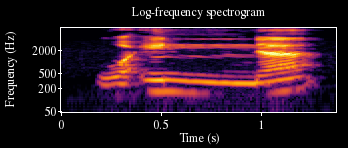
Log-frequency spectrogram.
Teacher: নুন মুসাদ্দাদ এখানে ওয়াজিব গুন্না, কালি পরিমাণ গুন্না করতে হবে, টান হবে না।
